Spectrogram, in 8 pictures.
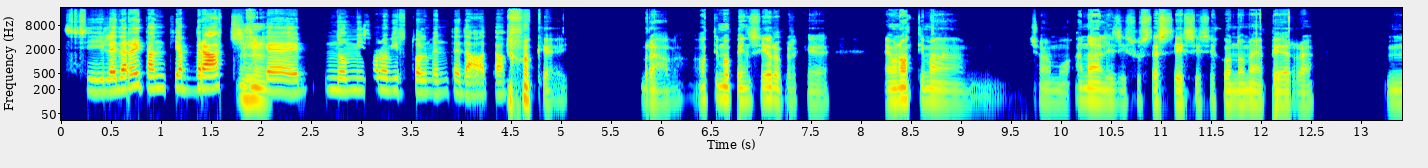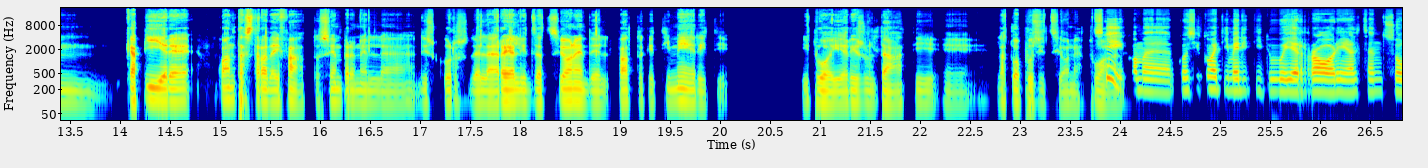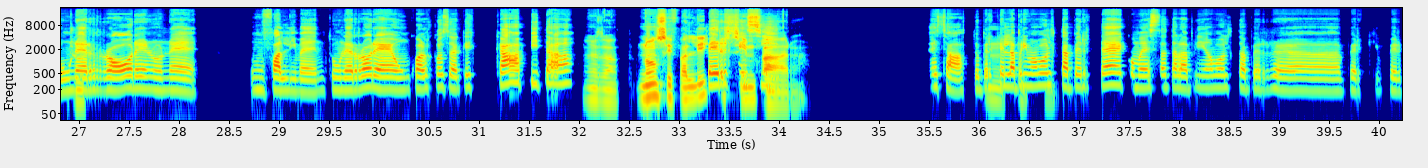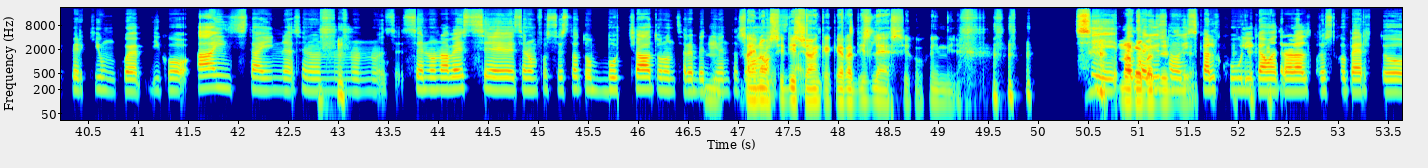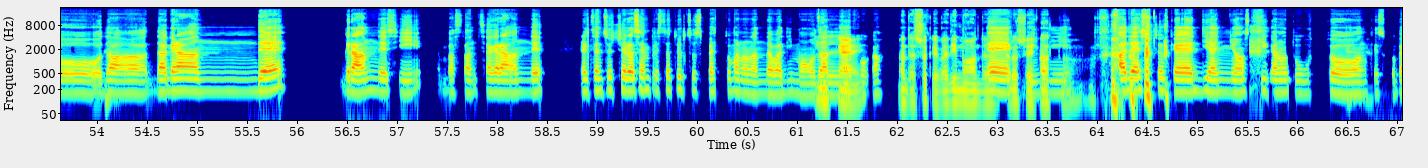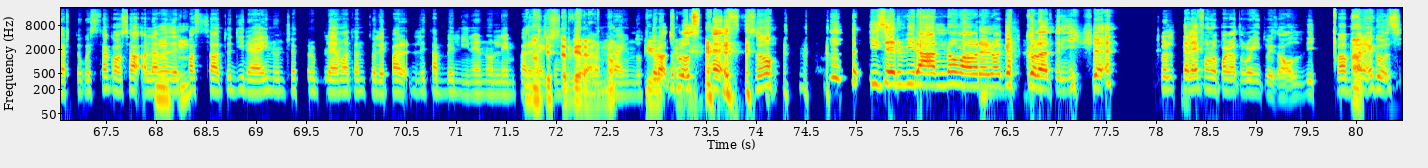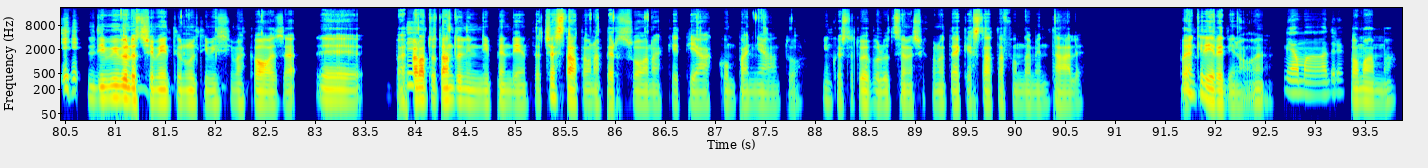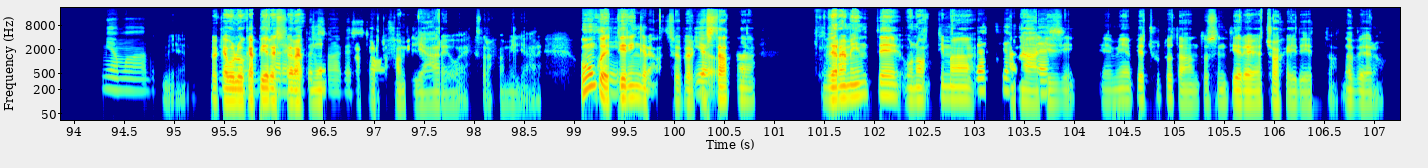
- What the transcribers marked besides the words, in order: laughing while speaking: "Okay"; "diciamo" said as "ciamo"; chuckle; chuckle; drawn out: "grande"; tapping; chuckle; laughing while speaking: "dottorato lo stesso"; chuckle; laughing while speaking: "calcolatrice"; tongue click; laughing while speaking: "così"; other background noise
- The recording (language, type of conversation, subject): Italian, podcast, Che consiglio daresti al tuo io più giovane?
